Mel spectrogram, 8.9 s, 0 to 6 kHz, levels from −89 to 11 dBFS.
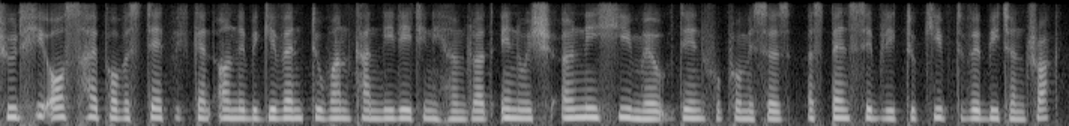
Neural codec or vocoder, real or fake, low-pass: codec, 16 kHz, 0.2 kbps, FocalCodec; fake; 5.4 kHz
